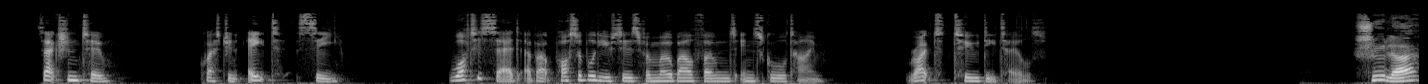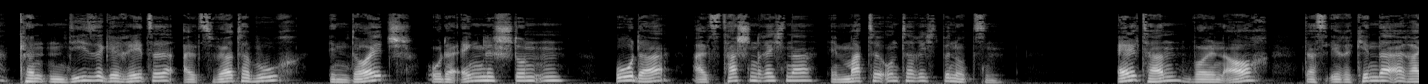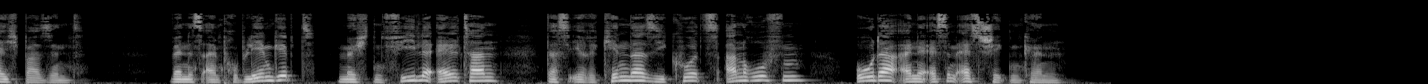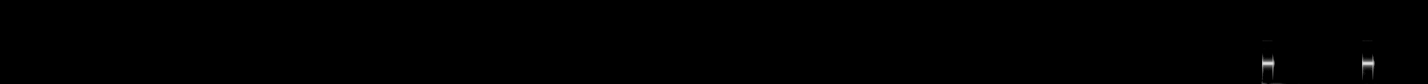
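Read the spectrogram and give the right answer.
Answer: As a dictionary in German or English lessons, as a calculator in maths; parents want to be able to reach their children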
